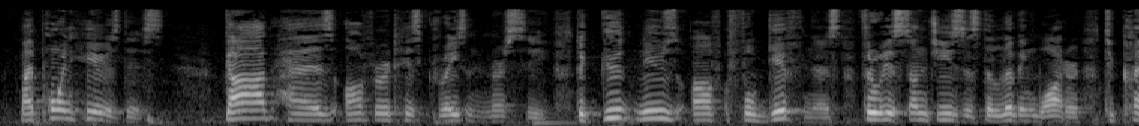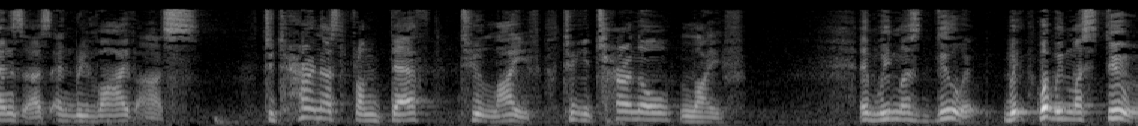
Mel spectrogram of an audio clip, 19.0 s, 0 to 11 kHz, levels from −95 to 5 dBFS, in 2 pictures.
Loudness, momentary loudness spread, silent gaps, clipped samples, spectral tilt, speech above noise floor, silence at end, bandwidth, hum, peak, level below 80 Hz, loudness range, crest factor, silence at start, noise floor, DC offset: -32 LUFS; 16 LU; none; under 0.1%; -4.5 dB/octave; 38 dB; 0 s; 8.8 kHz; none; -6 dBFS; -76 dBFS; 5 LU; 28 dB; 0.2 s; -71 dBFS; under 0.1%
